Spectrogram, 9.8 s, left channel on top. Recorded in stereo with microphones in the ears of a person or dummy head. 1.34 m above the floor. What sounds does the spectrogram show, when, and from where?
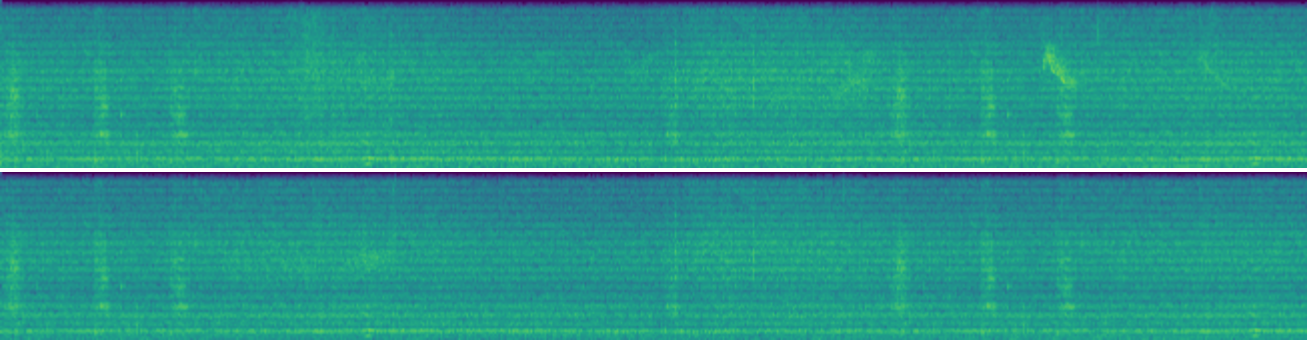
0.0 s an insect: centre (ahead or behind)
